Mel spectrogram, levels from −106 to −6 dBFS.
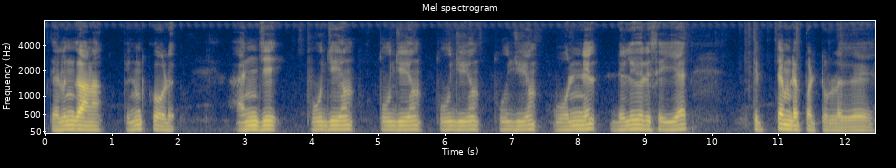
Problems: none marked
